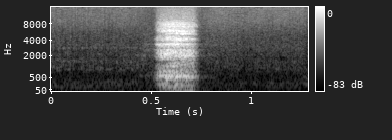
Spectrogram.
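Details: Person with a cold: a single short, sharp hissing burst of air through the nose; sneezing.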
